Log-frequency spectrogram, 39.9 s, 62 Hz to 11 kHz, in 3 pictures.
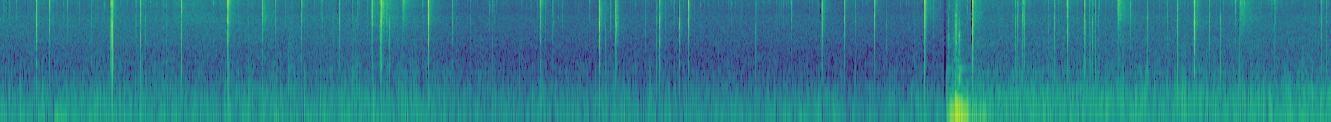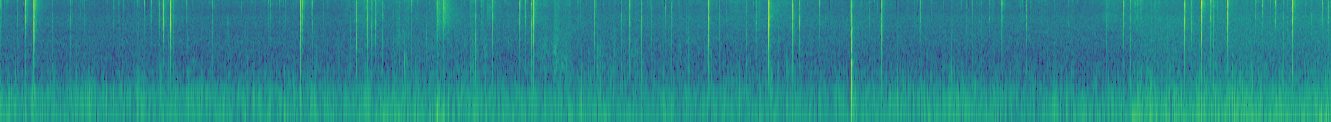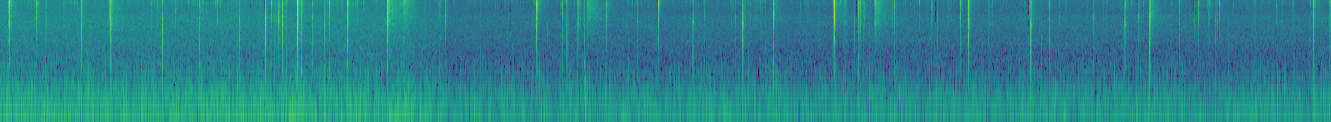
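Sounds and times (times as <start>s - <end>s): wood fire crackling: 0.0s - 39.9s
rush of flame: 9.5s - 10.0s, 16.6s - 22.1s.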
